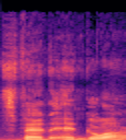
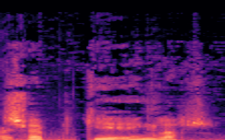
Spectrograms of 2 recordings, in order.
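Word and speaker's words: Svefn-g-englar: Insert the correct Icelandic pronunciation. Song 2, is that Sven Englar? Svefnge Englar.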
